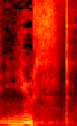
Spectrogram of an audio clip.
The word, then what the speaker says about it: used: I said used, with a T sound. Used, not used or used. Used.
